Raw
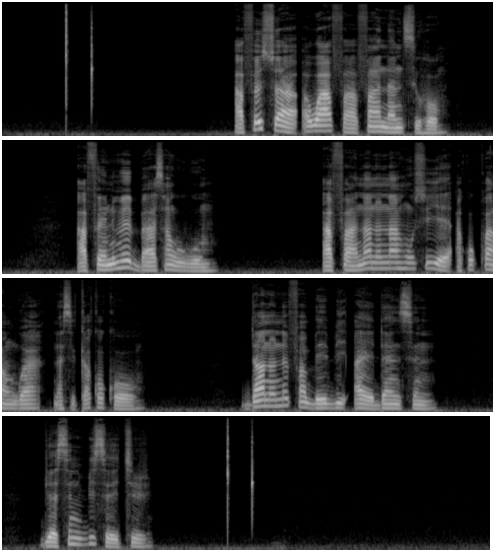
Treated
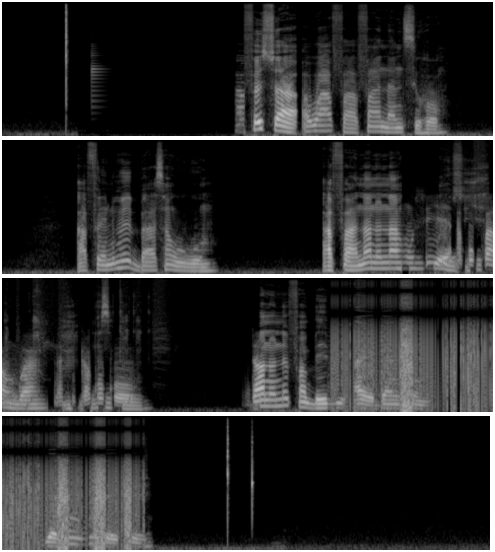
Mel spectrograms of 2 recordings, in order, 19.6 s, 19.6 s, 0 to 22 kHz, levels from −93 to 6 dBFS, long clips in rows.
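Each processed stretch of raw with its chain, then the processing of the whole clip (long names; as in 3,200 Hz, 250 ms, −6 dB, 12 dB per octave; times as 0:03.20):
0:00.75–0:02.42: high-frequency loss of the air 270 metres + stiff-string resonator 170 Hz, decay 0.43 s, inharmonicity 0.002
0:02.99–0:08.17: tube saturation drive 15 dB, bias 0.4 + downward compressor 12 to 1, threshold −28 dBFS
0:08.90–0:12.40: mu-law and A-law mismatch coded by A + three-band delay without the direct sound mids, lows, highs 80/380 ms, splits 310/2,600 Hz
0:13.07–0:16.16: spike at every zero crossing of −21 dBFS + high-pass filter 460 Hz 6 dB per octave + linearly interpolated sample-rate reduction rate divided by 6×
whole clip: no processing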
